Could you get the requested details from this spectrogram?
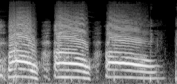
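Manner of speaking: high, sharp cries of pain; pained yelps. Real, not acted. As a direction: yelp loudly at each hit. Being hit in the game.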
